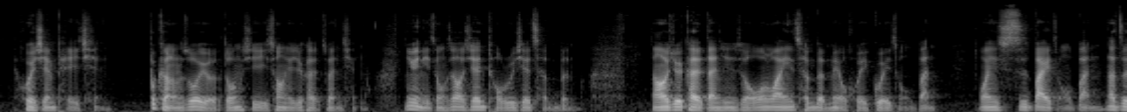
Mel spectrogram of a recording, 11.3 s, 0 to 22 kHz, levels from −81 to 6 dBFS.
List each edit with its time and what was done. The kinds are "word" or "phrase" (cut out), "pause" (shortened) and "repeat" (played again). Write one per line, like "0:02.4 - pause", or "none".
none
